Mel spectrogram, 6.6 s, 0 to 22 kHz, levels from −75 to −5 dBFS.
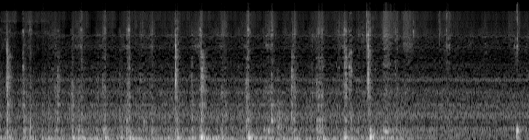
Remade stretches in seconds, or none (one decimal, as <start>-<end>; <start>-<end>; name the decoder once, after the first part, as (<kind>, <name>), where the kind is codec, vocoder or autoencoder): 4.0-5.0 (vocoder, BigVGAN v2)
